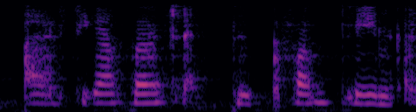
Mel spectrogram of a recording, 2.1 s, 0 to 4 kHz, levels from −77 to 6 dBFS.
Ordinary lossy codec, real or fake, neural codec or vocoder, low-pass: none; fake; codec, 24 kHz, 1 kbps, SNAC; 3.6 kHz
